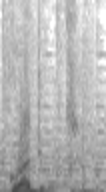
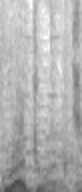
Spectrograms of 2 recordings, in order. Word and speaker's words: graduate: with all the other graduates someone who graduates is a graduate listen to the difference in pronunciation graduate graduate when he is still studying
